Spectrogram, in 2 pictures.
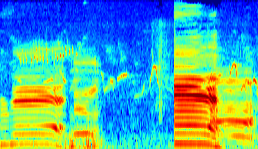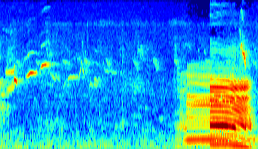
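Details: Cattle roaming a broad countryside pasture alongside buffaloes let out loud, strongly harmonic moos, the first falling in pitch, then a long bellow near four seconds and another near the end, with soft bird chirps in between.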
